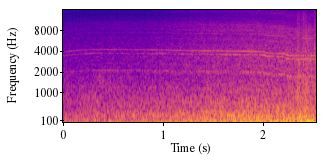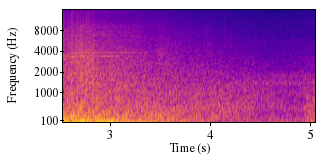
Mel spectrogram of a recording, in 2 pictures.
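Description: A plane crashes with a loud explosion.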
